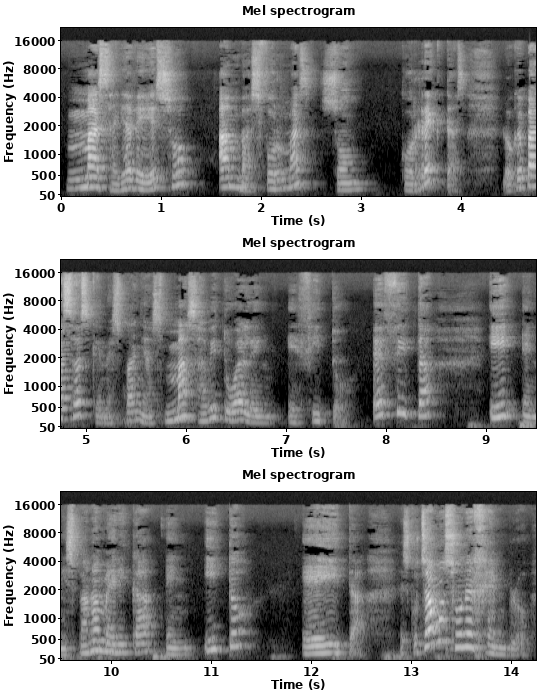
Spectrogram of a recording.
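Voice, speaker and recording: A woman from Spain with a Spain accent, teaching a Spanish grammar lesson in a clear, careful way. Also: mid-range voice, big pitch swings, measured pace, reverberant.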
